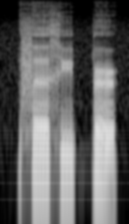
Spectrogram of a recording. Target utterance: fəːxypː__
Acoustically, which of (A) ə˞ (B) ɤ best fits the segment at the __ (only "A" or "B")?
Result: A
